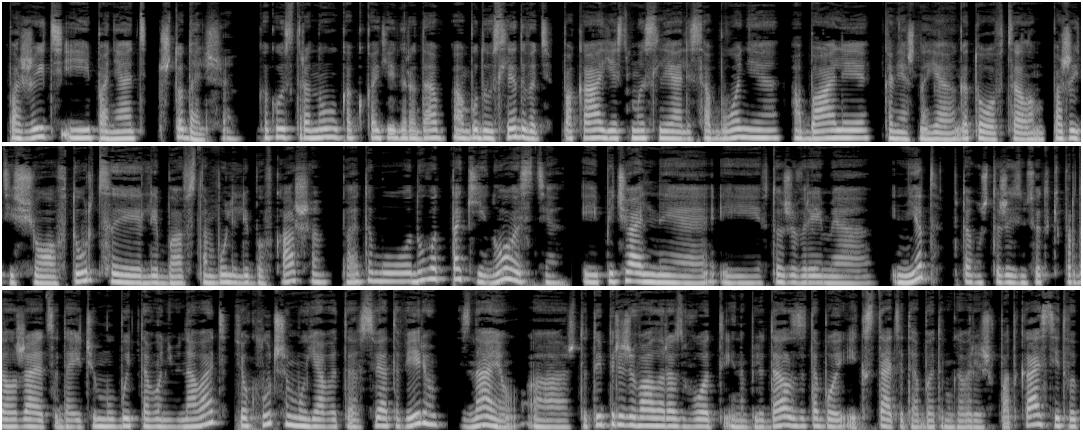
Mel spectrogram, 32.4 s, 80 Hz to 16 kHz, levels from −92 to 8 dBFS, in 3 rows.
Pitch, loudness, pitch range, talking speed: 190 Hz, -21 LUFS, 175-200 Hz, 160 wpm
